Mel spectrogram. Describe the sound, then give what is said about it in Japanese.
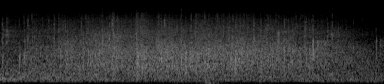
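An audience applauds steadily throughout, a dense wash of many hands clapping at an even, moderately loud level with no voices standing out, in response to an announcement that the members' average age is now 77.3. “年齢言うて拍手もらえるのはここだけです。”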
